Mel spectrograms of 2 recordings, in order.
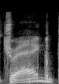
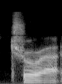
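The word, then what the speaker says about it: Dreugh: Yeah, I always pronounce it as dreg, but I think in ESO they are pronounced as dro.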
